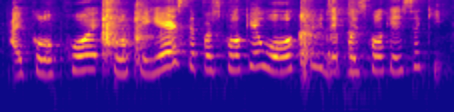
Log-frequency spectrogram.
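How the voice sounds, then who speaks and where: A woman's voice: high-pitched, fast, background noise. A young woman in her twenties from Brazil, chatting through a story for her vlog and acting out the dialogue. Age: 20s. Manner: chatty, acts out quoted dialogue. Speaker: vlogger.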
